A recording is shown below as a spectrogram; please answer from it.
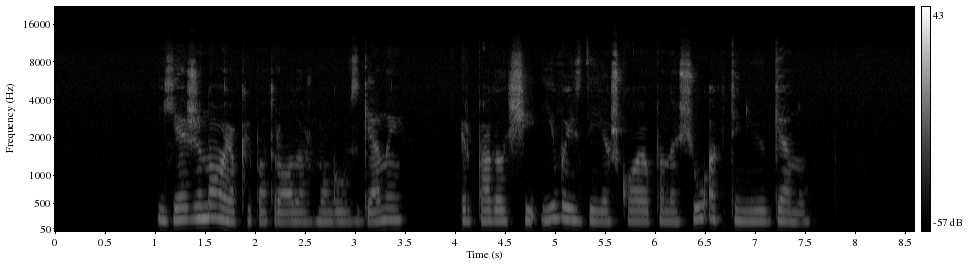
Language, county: Lithuanian, Vilnius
